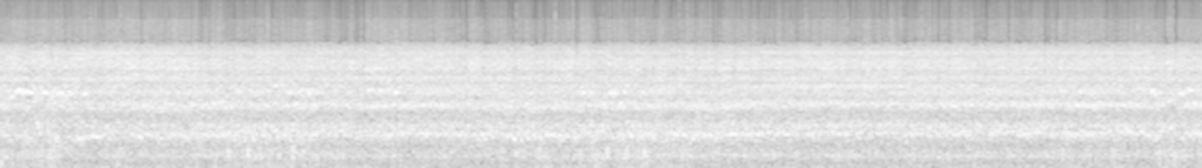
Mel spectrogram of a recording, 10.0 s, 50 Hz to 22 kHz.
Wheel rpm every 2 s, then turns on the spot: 200, 230, 220, 230, 230.
none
